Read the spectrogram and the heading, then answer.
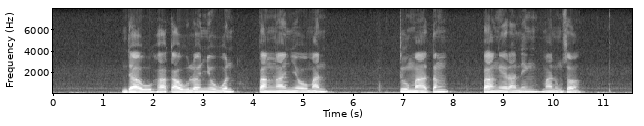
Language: Javanese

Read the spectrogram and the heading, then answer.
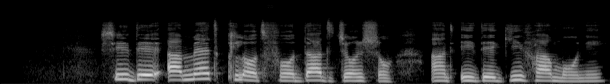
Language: Nigerian Pidgin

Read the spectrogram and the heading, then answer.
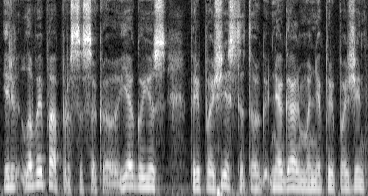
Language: Lithuanian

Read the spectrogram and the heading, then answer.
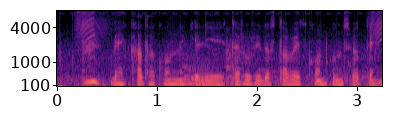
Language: Hindi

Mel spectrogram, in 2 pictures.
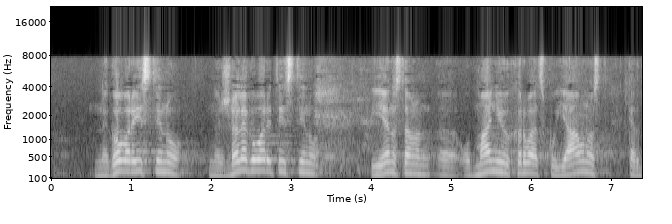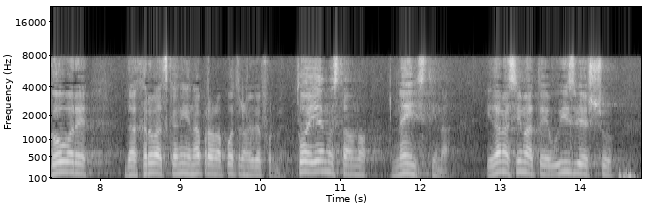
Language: Croatian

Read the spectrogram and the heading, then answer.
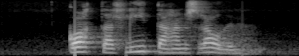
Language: Icelandic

